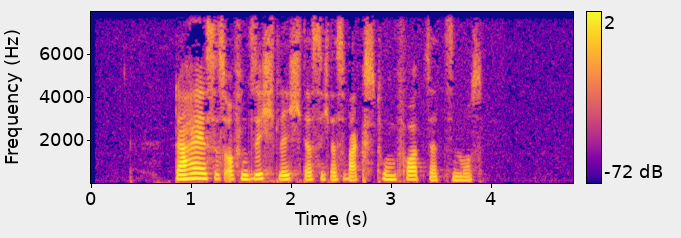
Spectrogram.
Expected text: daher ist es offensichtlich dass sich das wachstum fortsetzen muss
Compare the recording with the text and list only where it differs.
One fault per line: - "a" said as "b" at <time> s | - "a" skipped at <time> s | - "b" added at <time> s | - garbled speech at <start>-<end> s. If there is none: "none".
none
